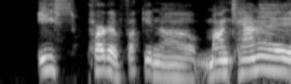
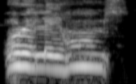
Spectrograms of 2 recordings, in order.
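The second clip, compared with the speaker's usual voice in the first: put-on higher-pitched Chicano homie accent; Mexican accent; 6 semitones higher, much slower than usual. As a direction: do a mock Mexican-American homeboy accent. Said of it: "well, there's the accent".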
